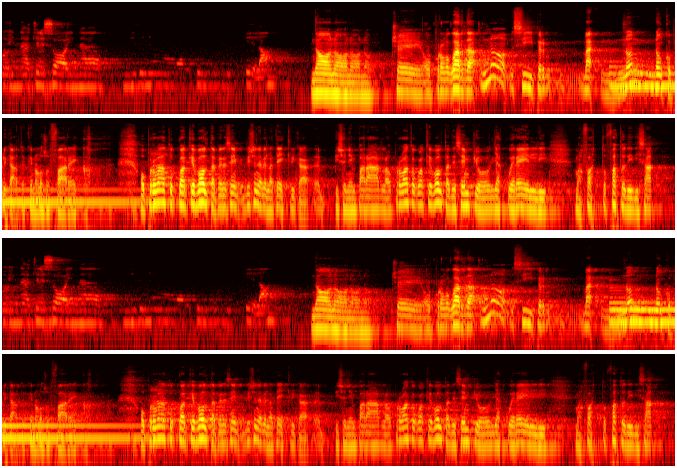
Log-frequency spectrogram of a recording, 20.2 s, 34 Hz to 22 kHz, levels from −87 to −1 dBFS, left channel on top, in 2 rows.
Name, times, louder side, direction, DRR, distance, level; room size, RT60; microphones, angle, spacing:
voice 1, 0.0-1.5 1.8-4.1 6.3-7.3 12.3-13.1, left 2 dB, 15° left, 5 dB, 1.1 m, -46 dB
voice 2, 4.6-5.6 5.9-11.6 11.8-19.8, left 4 dB, 55° left, 11 dB, 0.5 m, -30 dB
Bass guitar, 9.1-13.5, right 3 dB, 50° right, 1.2 m, -33 dB
19.5 x 16.5 x 8.6 m, 2.3 s
head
